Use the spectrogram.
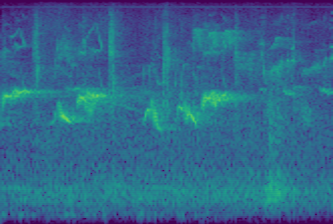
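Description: A starling mimicking a blackbird's whistles, delivering several short fluting, warbling phrases in quick succession over a faint hiss of background chirps, clear with no talking.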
